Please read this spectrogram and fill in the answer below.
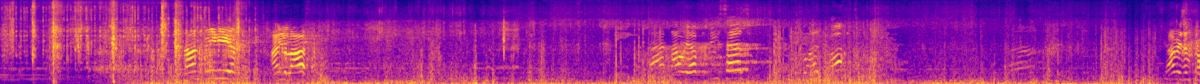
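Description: Wind buffeting the camera microphone: a loud, even low rumble that sets in about two seconds in and holds. Short bursts of voices sound over it three times. In the first couple of seconds there are sharp clicks and knocks.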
